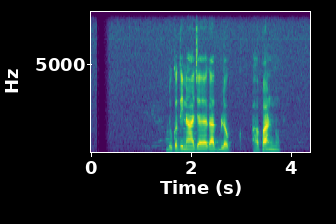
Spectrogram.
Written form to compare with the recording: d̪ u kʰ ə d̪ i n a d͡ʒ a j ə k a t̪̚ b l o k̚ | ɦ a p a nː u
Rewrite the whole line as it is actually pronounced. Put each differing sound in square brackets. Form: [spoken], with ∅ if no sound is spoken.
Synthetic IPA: d̪ u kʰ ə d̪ i n a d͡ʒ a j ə [ɡ] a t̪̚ b l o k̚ | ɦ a p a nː u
